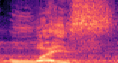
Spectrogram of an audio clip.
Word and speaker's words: ওয়াইস: আল কারানীকে চেনেন কে বাংলায় হয়তো ওয়াজ কুরুনি বলেন আর কি আপনারা এটা ভুল উচ্চারণ ওয়াজ কুরুনি নামে কেউ নাই ওয়েজ মানে তো বক্তা ওয়াজ মানে বক্তা এখন উনার নাম কি বক্তা ছিল নাকি বক্তা কারো নাম হয় না উনার নাম হল ওয়াইস ওয়াইস আল কারানি কারান হল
